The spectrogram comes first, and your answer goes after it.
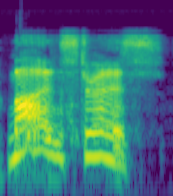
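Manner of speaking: high, full-force bellow; god thundering in fury; outraged roar. A narrator's reading. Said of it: "Mara roared".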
